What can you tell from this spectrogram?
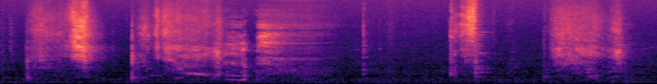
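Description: Drywall knife scraping joint compound across a plaster wall in about five separate strokes, smoothing the compound over reinforcing fabric.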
